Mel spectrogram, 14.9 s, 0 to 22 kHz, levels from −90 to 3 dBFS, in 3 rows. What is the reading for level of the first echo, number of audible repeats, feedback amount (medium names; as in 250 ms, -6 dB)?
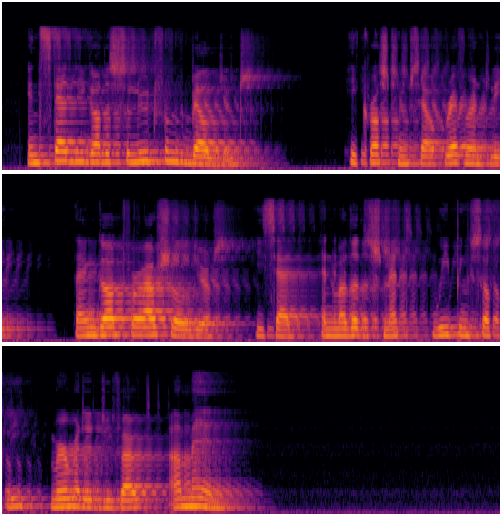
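-10.0 dB, 5, 50%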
